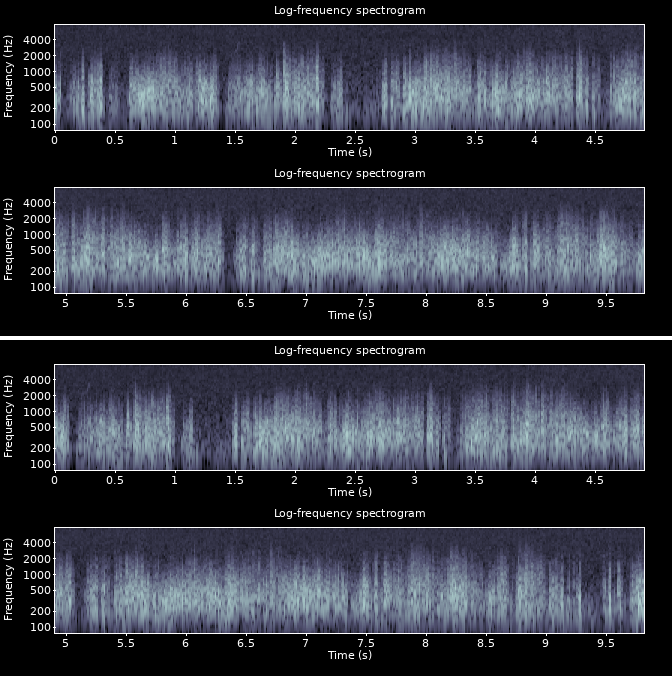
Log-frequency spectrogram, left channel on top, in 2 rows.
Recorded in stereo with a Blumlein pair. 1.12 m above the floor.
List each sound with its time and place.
Only background noise.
